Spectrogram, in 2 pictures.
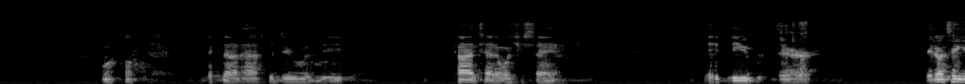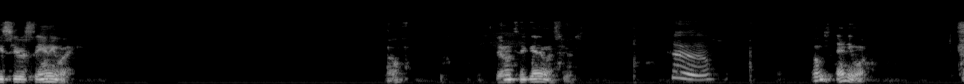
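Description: An older man talks calmly over an online call.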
